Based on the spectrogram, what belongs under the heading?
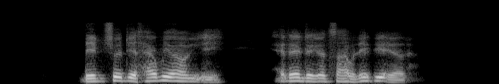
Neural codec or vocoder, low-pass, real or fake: codec, 16 kHz, 0.5 kbps, FunCodec, trained on Chinese and English, 25 frames a second; 7.2 kHz; fake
